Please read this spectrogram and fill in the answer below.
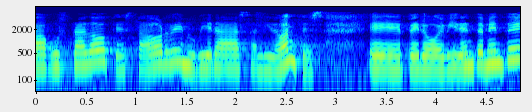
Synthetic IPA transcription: aɣ̞ust̪að̞o̞keest̪ao̞ɾð̞e̞nuβ̞je̞ɾasalið̞o̞ant̪e̞s | epe̞ɾo̞e̞β̞iðe̞nt̪e̞mẽ̞nt̪e̞

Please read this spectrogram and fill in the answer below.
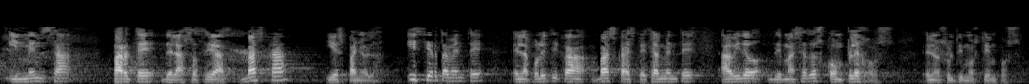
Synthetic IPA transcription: imːẽ̞nsa | paɾt̪e̞ðe̞laso̞θjeðaðbaskaie̞spaɲo̞la | iθje̞ɾt̪amẽ̞nt̪e̞ːnlapo̞lit̪ikaβaskae̞spe̞θjalmẽnt̪e̞aːβ̞iðo̞ðe̞masjað̞o̞sko̞mple̞xo̞̰s | e̞̰nlo̞sult̪imo̞st̪je̞mpo̞s

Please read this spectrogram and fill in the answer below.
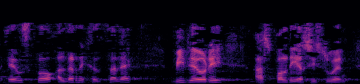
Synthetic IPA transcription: e̞wsko̞ʔald̪e̞rðise̞nt͡salek̚ | biðe̞o̞ɾiaspald̪iasisue̞n

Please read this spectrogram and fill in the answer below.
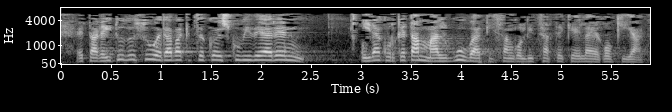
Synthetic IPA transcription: e̞t̪aɣe̞jt̪uðusue̞ɾaβakit͡se̞ko̞e̞skuβ̞iðe̞aɾe̞n | iɾakuɾke̞t̪amalɣuβat̪isaŋɡo̞lit͡sat̪e̞ke̞ːlae̞ɣ̞o̞kia̰

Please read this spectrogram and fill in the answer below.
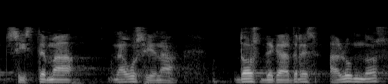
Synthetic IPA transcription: sist̪e̞manaɣ̞usie̞naðo̞zdekaðat̪ɾe̞salund̪o̞s

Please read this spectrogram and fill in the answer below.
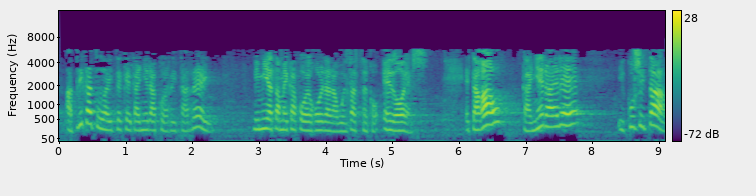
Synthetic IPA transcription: aplikat̪uð̞ajt̪e̞ke̞ɣajɲe̞ɾako̞e̞rit̪are̞j | bimiʎat̪amajkako̞e̞ɣ̞o̞e̞ɾaɾaβwe̞lt̪at͡se̞ko̞e̞ðo̞e̞s | e̞t̪aɣawɡaɲe̞ɾae̞ɾe̞ | ikusit̪a

